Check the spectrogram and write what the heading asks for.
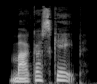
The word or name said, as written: MAKKERSKABS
